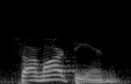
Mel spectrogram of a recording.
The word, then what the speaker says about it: Sarmatian: Sarmatian, it's pronounced like carnation.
